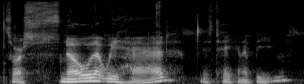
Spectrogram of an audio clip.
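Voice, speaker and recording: A man's voice: medium pitch, very animated, moderate pace, husky. A man in his forties chatting casually while he knits, rambling and chuckling often. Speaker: knitting vlogger. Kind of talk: casual chat while knitting.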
